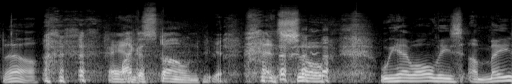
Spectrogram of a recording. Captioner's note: laughs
